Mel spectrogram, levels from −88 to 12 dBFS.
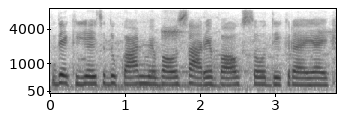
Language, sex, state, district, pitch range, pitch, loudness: Hindi, female, Himachal Pradesh, Shimla, 210-230 Hz, 220 Hz, -15 LUFS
